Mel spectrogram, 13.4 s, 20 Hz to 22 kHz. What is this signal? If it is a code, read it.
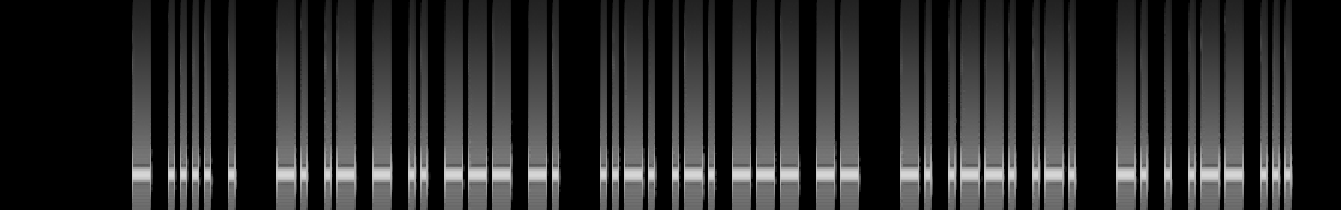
Morse code, heard as a keyed tone, about 20 wpm, 700 Hz. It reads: THE NATION FROM NPR NEWS
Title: Speed-Racing - Sets of 5 Words 17wpm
